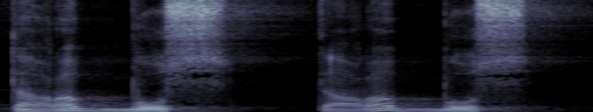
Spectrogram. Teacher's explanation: تأمل صفة الشدة لحرف الباء في كلمة تربص، تربص، حيث امتنع جريان الصوت عند النطق به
